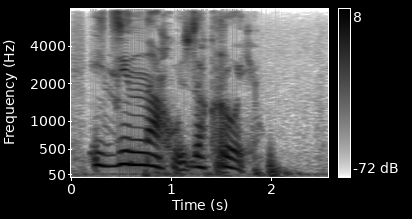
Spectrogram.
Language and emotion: Russian, angry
